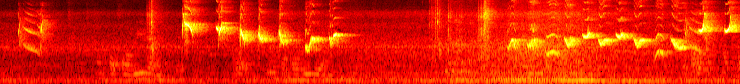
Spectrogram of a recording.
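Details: Greater green leafbird (cucak ijo), a kept bird offered for sale, singing in fast, tight, rolling 'raja tembak' style from one perch: sharp downslurred whistles and chattering notes in quick bursts, with a low background hum.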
